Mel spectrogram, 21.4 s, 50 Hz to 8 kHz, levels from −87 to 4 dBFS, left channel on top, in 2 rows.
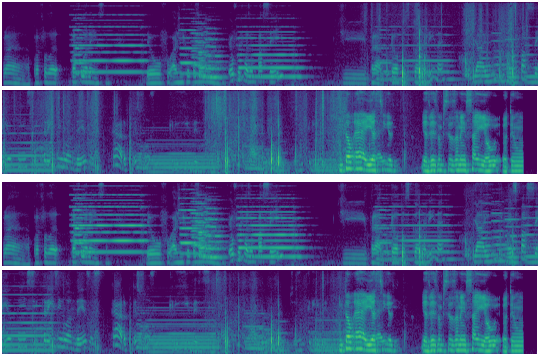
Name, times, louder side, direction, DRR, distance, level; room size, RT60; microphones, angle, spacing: voice 1, 0.0-2.2 2.9-5.7 6.8-8.9 9.4-15.3 16.5-17.5 18.2-18.6, right 2 dB, 25° right, 1.8 m, -41 dB
Organ, 1.3-3.0 3.5-6.2 7.4-9.2 9.5-11.8 13.4-15.2 15.5-18.2, right 5 dB, 40° right, 1.5 m, -37 dB
sound 1, 7.0-8.8 9.1-13.5 13.9-20.5, left 5 dB, 85° left, 0.8 m, -39 dB
Train, 14.3-20.0, left 1 dB, 65° left, 4.6 m, -61 dB
voice 2, 17.4-18.5 19.1-21.1, equal, ahead, 0.4 m, -26 dB
head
